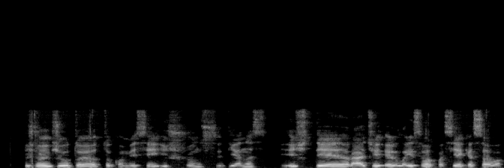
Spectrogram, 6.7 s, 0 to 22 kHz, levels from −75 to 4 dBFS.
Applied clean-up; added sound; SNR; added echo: neural mask model RNNoise.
